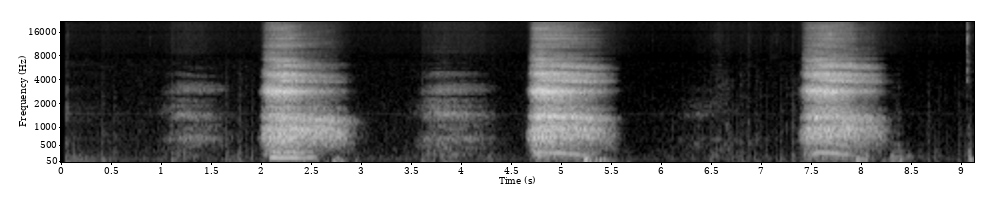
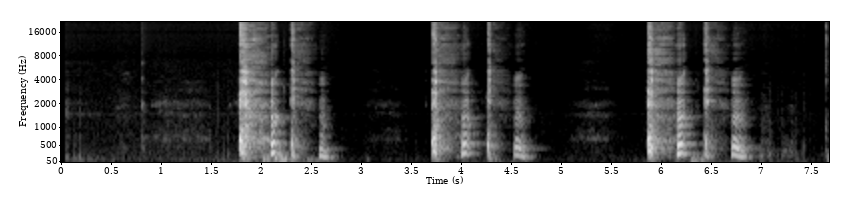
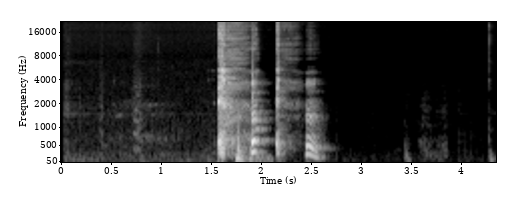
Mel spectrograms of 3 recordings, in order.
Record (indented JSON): {
  "exhalation_length": "9.1 s",
  "exhalation_amplitude": 32613,
  "exhalation_signal_mean_std_ratio": 0.38,
  "three_cough_length": "7.7 s",
  "three_cough_amplitude": 32768,
  "three_cough_signal_mean_std_ratio": 0.27,
  "cough_length": "4.4 s",
  "cough_amplitude": 32768,
  "cough_signal_mean_std_ratio": 0.24,
  "survey_phase": "beta (2021-08-13 to 2022-03-07)",
  "age": "45-64",
  "gender": "Female",
  "wearing_mask": "No",
  "symptom_none": true,
  "smoker_status": "Never smoked",
  "respiratory_condition_asthma": false,
  "respiratory_condition_other": false,
  "recruitment_source": "REACT",
  "submission_delay": "2 days",
  "covid_test_result": "Negative",
  "covid_test_method": "RT-qPCR",
  "influenza_a_test_result": "Negative",
  "influenza_b_test_result": "Negative"
}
